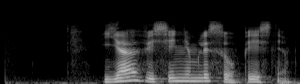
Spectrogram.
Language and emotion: Russian, positive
